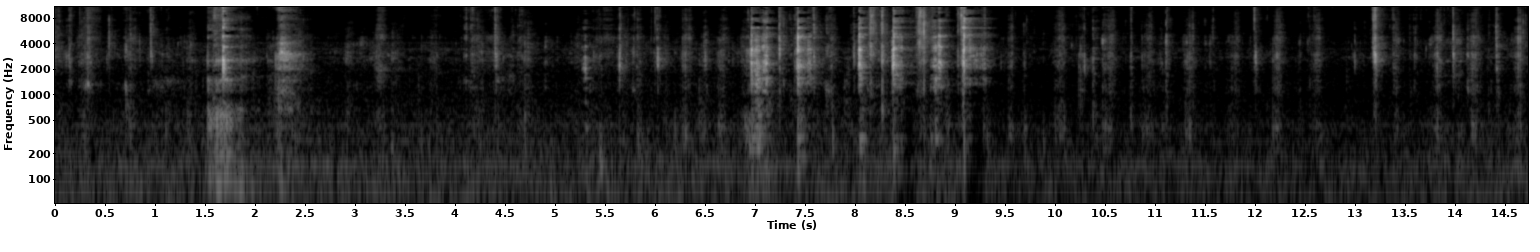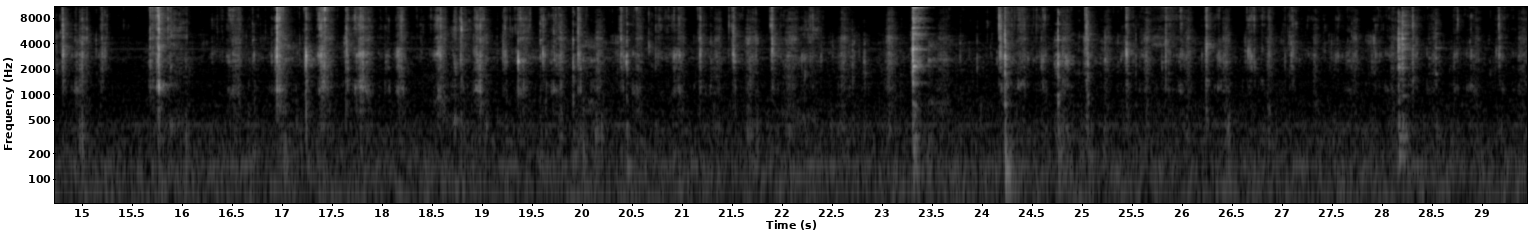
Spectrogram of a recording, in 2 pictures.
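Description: Close-up crunching and chewing of raw vegetables, raw carrot among them, in crisp bites. The loudest crunches come about 2 seconds in and again from about 7 to 9 seconds in.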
